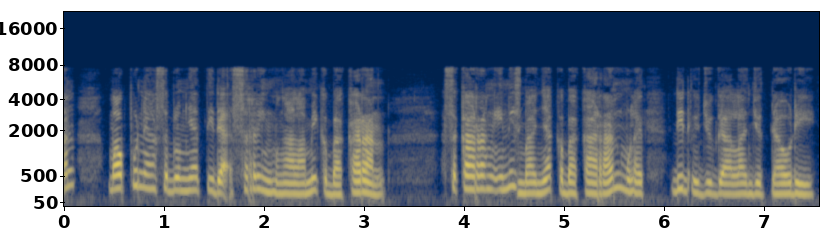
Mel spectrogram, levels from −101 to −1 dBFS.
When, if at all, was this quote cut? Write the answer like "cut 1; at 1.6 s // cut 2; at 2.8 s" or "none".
cut 1; at 4.5 s // cut 2; at 5.8 s // cut 3; at 6.2 s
